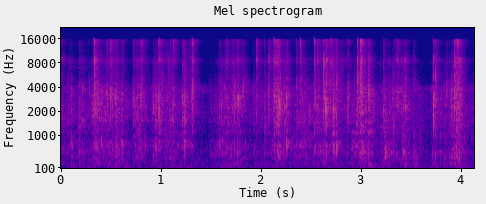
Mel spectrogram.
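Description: A printed plastic snack packet is crinkled and scratched with the fingertips close to a yellow microphone. It makes a steady run of bright, crackling crinkles and scratchy rustles, mostly in the high frequencies, with quick bursts that swell and fade.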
